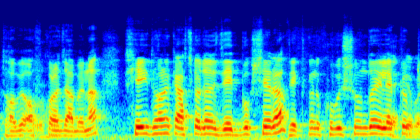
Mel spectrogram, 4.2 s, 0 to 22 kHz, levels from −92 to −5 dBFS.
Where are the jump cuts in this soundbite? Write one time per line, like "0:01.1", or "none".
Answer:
0:02.9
